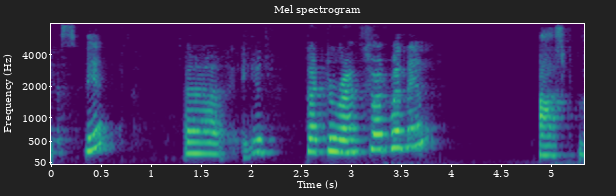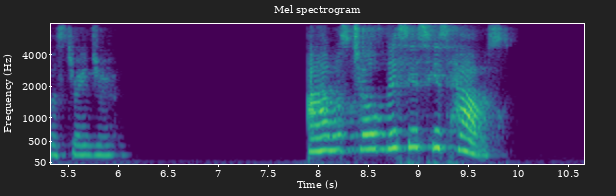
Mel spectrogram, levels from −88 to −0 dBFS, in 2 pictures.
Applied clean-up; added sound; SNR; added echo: neural mask model DeepFilterNet 3.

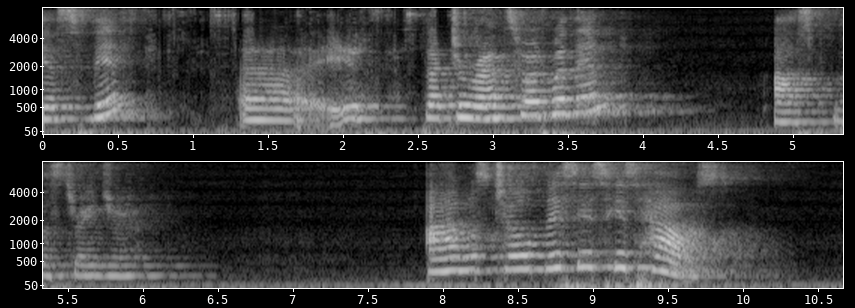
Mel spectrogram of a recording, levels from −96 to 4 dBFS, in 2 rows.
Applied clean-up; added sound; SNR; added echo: neural separator model SepFormer DNS4.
